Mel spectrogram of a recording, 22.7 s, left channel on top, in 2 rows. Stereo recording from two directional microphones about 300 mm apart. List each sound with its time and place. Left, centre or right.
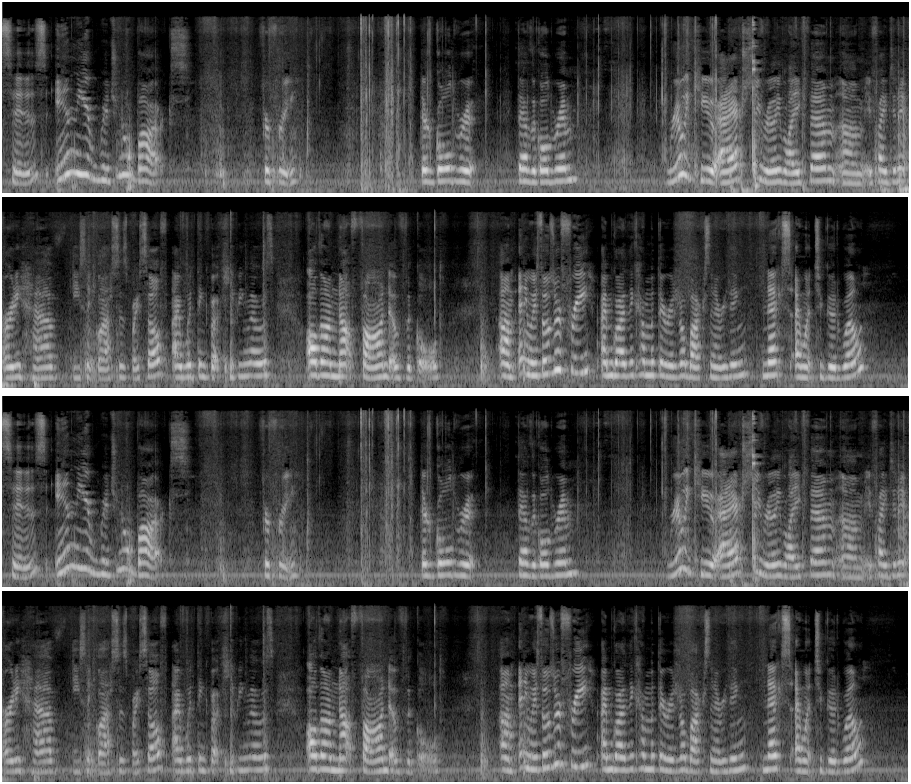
0.1 s speech: centre
3.3 s speech: centre
4.5 s a sound: left
5.2 s speech: centre
8.4 s speech: centre
17.6 s speech: centre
